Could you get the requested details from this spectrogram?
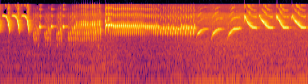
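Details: A Belgian canary sings a fast, varied song: looping whistled slurs, then a long buzzy trill, then rising sweeps repeated about three times a second.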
